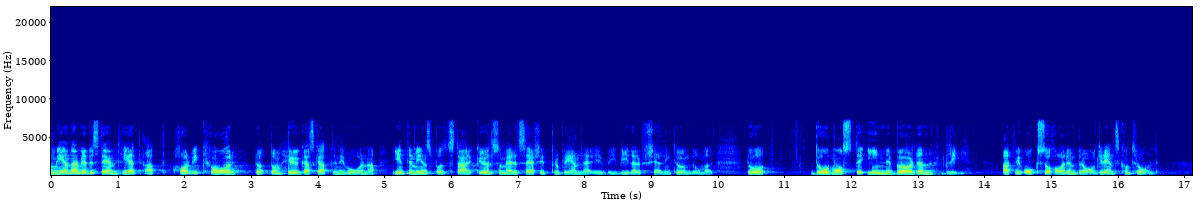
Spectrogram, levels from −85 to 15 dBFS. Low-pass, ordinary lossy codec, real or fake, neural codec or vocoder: 7.2 kHz; AAC, 48 kbps; fake; vocoder, 44.1 kHz, 128 mel bands, Pupu-Vocoder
